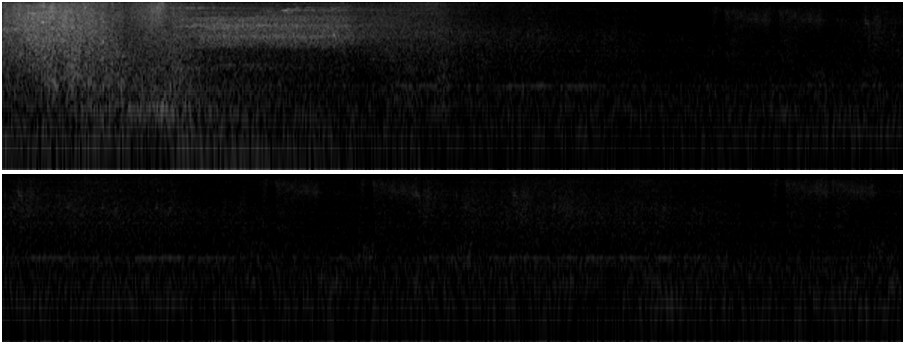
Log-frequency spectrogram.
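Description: A triumphant victory fanfare plays and fades to soft music.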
